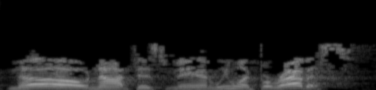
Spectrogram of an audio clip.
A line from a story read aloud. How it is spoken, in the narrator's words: they shouted back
